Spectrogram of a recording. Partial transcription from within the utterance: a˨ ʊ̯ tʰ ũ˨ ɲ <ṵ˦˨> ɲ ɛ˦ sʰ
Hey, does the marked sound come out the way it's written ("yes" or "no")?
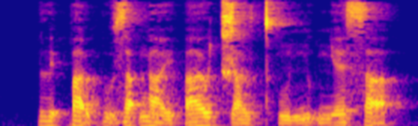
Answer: yes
